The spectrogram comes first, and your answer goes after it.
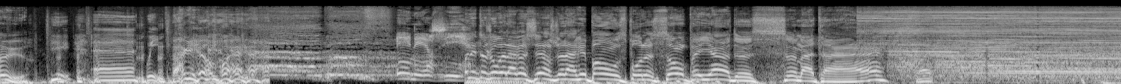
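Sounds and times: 
speech: 0:00.1 - 0:03.4, 0:04.0 - 0:09.7
laughter: 0:00.8 - 0:03.9
angle grinder running: 0:08.8 - 0:11.2.

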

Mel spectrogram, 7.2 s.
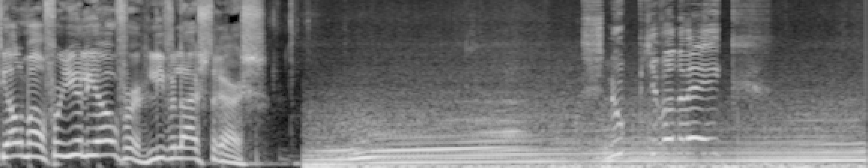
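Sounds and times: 
speech: 0:00.0 - 0:02.3, 0:05.1 - 0:06.3
Lamborghini sports car engine revving: 0:02.5 - 0:07.2.

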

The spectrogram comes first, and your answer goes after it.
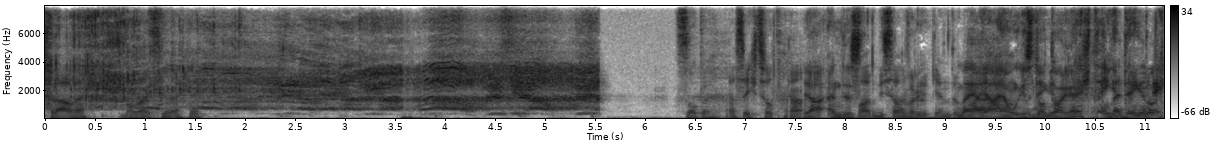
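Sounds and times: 
speech: 0:00.0 - 0:01.8, 0:06.4 - 0:11.1
dense wash of stadium crowd clapping: 0:00.0 - 0:04.8
large stadium crowd roaring and cheering: 0:00.0 - 0:05.6.

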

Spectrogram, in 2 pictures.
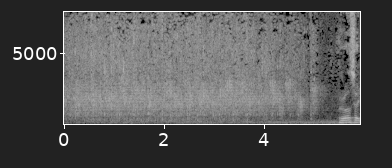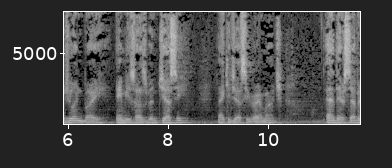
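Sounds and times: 
audience applause: 0:00.0 - 0:05.2
speech: 0:05.5 - 0:10.5, 0:11.2 - 0:11.8.

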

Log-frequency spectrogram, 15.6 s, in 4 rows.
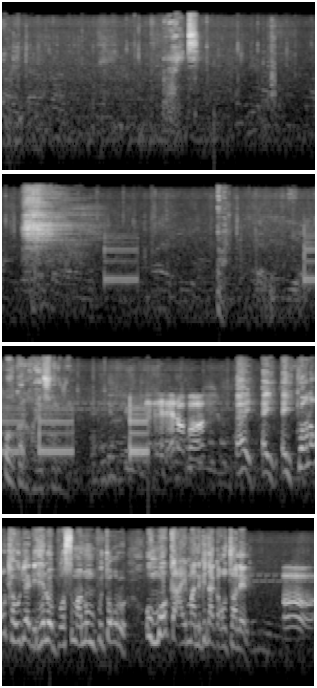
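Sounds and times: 
telephone keypad tone beeps: 0:05.2 - 0:05.6, 0:07.6 - 0:11.0, 0:14.3 - 0:15.6
electronic chirps: 0:07.7 - 0:11.0, 0:14.5 - 0:15.6
speech: 0:10.8 - 0:15.6.

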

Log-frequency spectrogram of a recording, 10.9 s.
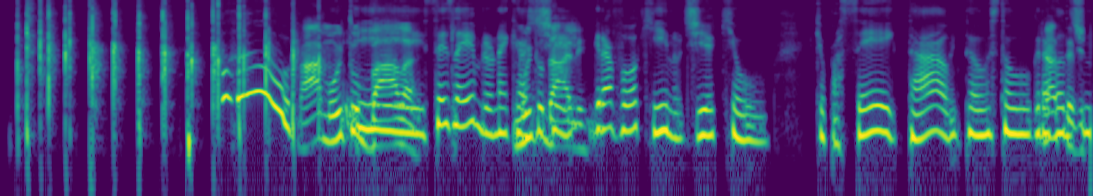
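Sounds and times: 
hand clapping: 0:00.0 - 0:04.0
speech: 0:02.3 - 0:10.9.

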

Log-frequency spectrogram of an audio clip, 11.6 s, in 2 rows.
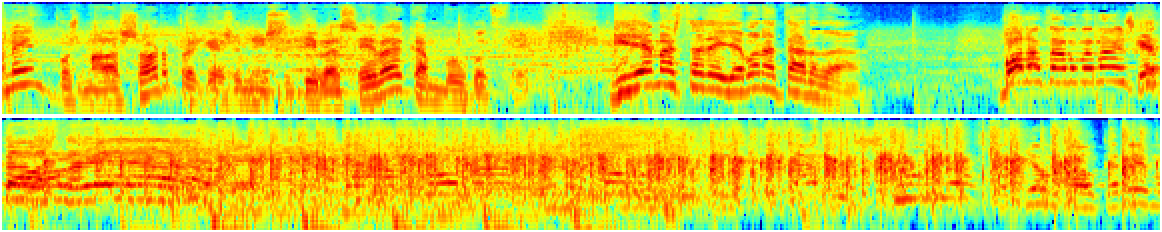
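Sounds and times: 
speech: 0:00.0 - 0:04.4, 0:05.0 - 0:07.1, 0:11.0 - 0:11.5
enthusiastic studio audience applauding: 0:05.6 - 0:11.5.

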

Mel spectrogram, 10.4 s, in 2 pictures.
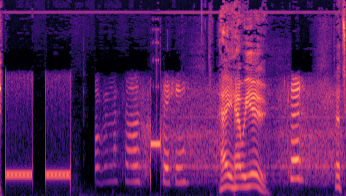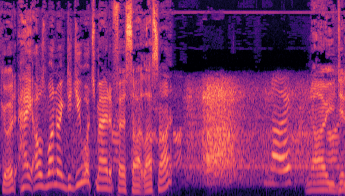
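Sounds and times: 
telephone ringing tones: 0:00.0 - 0:01.1
speech: 0:01.9 - 0:07.9, 0:09.4 - 0:10.3.

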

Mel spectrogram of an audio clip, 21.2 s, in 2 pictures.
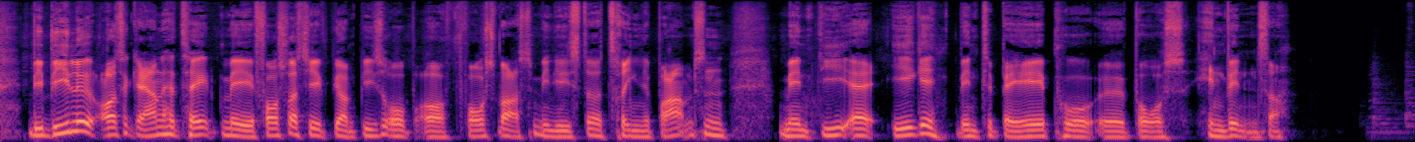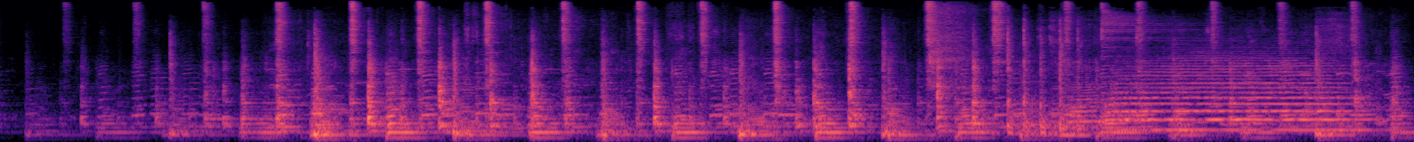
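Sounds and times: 
speech: 0:00.2 - 0:09.7
home guard brass band music recording: 0:10.9 - 0:21.2.

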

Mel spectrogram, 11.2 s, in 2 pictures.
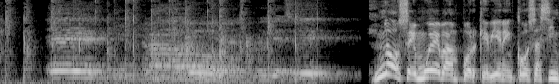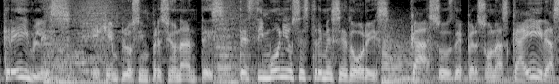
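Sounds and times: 
clapping: 0:00.0 - 0:03.3
speech: 0:00.5 - 0:11.1.

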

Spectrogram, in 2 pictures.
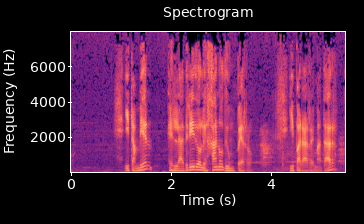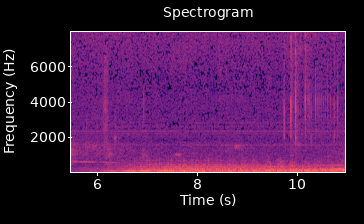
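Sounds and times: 
speech: 0:01.0 - 0:03.7, 0:04.3 - 0:05.5
low droning rumble: 0:03.6 - 0:10.9.

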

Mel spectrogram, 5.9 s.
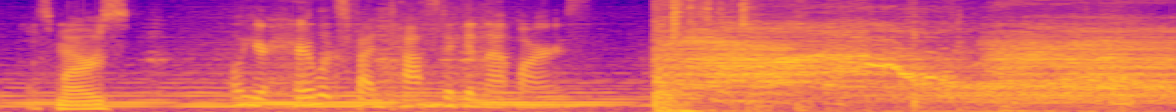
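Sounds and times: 
speech: 0:00.3 - 0:03.0
sustained scream from a film scene: 0:03.4 - 0:05.8.

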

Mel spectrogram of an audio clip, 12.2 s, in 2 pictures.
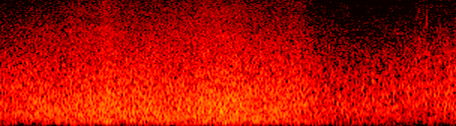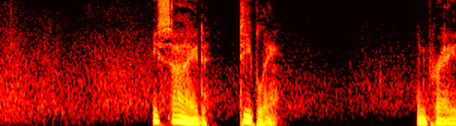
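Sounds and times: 
ocean waves lapping: 0:00.0 - 0:12.1
speech: 0:08.1 - 0:09.8, 0:11.6 - 0:12.1.

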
